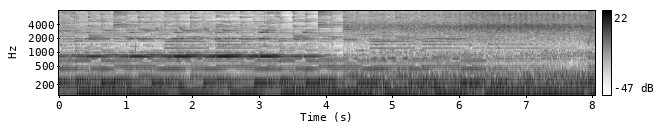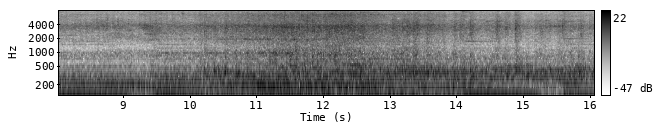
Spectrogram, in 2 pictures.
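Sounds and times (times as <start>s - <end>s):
diesel locomotive engine: 0.0s - 16.0s
train wagons rolling on rails: 4.5s - 16.0s.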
